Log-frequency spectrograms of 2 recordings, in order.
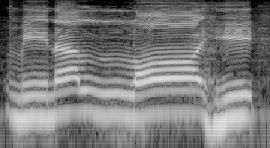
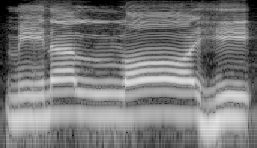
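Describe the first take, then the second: First: মিনাল্লাহি very slowly, the ল্লা thick and full; heavy lam. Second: মিনাল্লাহি again very slowly, ল্লা thick; heavy lam. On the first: Teacher showing students the thick lam of Allah, slowly. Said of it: "এই লামটা আমরা মোটা করে পড়ব". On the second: Teacher repeating the thick-lam word for students. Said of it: "তাহলে আমরা এখানে মোটা করে পড়ব". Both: Shown as a demonstration.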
